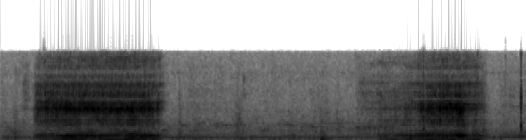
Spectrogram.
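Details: A father snoring: two long, rough, rattling breaths about five seconds apart, with quiet room noise between them.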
